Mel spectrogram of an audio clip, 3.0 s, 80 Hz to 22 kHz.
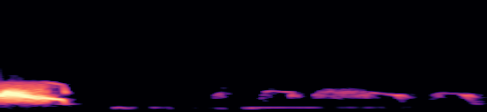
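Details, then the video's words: Vigorous thúc bổi cooing of a spotted dove. A loud, mellow coo fades out at the start, then several soft, faint, wavering coos follow, with a low murmur beneath them. "tiếng cu gáy thúc bổi cực sung mở 100% là gáy"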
